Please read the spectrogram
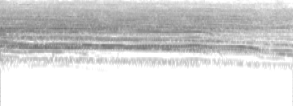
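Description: A group of children's voices in a long, held cheer at the end of a song. The voices sag slightly in pitch and fade out near the end.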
